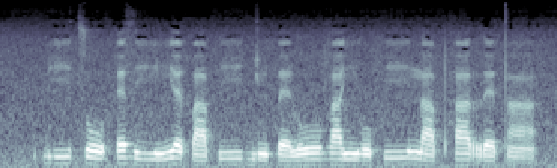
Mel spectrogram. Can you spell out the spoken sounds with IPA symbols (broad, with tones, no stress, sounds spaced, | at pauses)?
ɓ iː˦ t͡s o˦˨ h ɛ˦ z iː˨ ɲ ɛ˦˨ p a˨ p iː˦ ɡ ĩ˨ p ɛ˨ l oː˦ v a˦ ɲ o˨ f iː˦ n a˨ pʰ a˦ r ɛ˨ t ã˨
